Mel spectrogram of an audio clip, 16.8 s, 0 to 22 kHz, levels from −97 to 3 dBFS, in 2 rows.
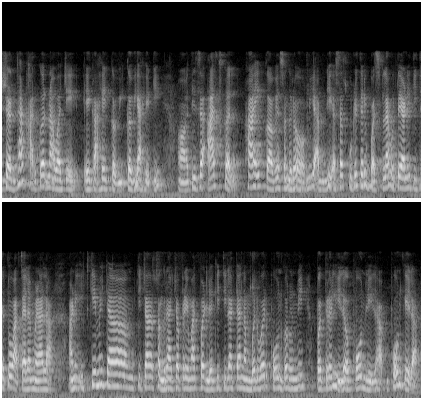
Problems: background sounds at intervals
